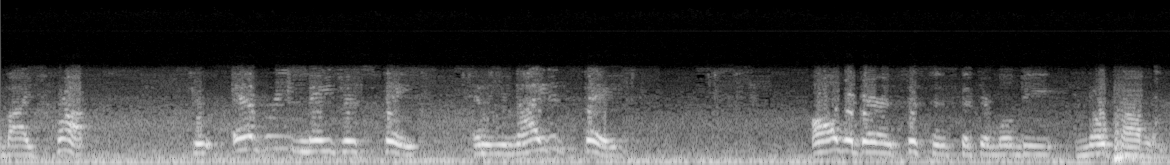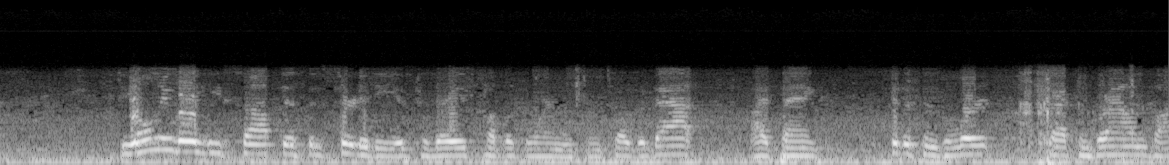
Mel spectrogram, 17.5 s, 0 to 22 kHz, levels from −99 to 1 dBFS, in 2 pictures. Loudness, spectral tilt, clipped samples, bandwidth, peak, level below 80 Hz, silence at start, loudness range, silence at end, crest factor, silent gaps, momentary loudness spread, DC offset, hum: -17 LUFS; -12 dB/octave; under 0.1%; 4.8 kHz; -2 dBFS; -26 dBFS; 0 s; 3 LU; 0 s; 14 dB; none; 14 LU; 0.2%; none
